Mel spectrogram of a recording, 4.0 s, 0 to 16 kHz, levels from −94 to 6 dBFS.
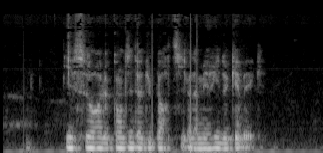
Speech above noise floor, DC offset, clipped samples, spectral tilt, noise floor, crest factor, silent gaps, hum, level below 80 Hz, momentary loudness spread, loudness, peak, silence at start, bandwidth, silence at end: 32 dB; under 0.1%; under 0.1%; -8 dB/octave; -55 dBFS; 18 dB; none; none; -46 dBFS; 8 LU; -24 LUFS; -8 dBFS; 0.25 s; 11.5 kHz; 0.6 s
